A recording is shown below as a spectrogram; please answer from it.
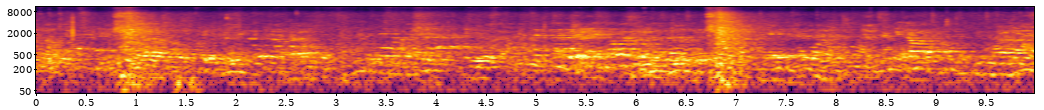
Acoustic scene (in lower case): crowded indoor space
